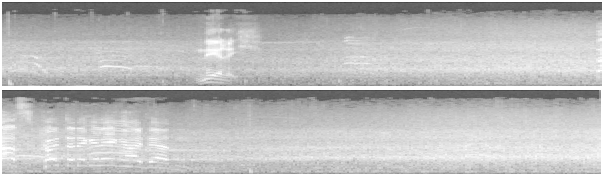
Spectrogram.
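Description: A stadium crowd cheers in a steady roar that slowly swells.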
